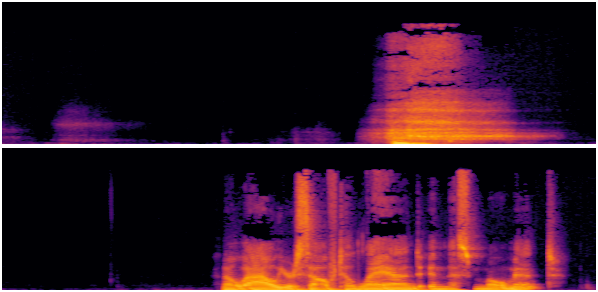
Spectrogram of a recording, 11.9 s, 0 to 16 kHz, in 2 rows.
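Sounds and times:
slow deep breath in and out with a soft sigh: 0.0s - 1.4s, 2.9s - 5.6s
speech: 8.2s - 11.6s.

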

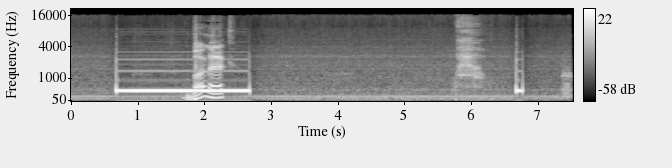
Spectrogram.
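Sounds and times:
outgoing call phone ringing tone: 0.7s - 2.8s
low hum: 1.6s - 2.7s
speech: 1.9s - 2.5s.

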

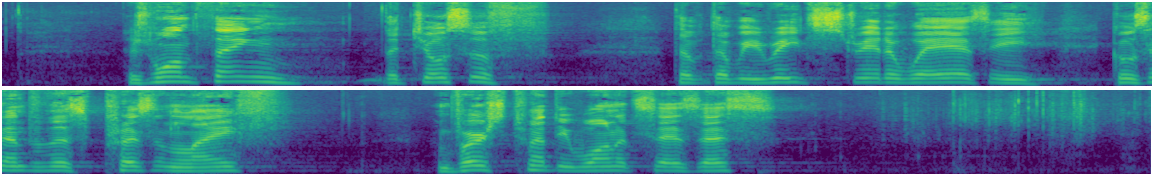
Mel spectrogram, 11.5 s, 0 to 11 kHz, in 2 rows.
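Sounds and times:
speech: 0.6s - 2.8s, 3.4s - 7.2s, 7.9s - 9.7s
thin paper Bible pages rustling as they are turned: 10.1s - 11.4s.

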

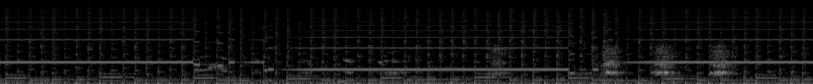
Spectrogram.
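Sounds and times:
chiptune-style video game music: 0.0s - 8.1s
dog barking inside the house: 4.9s - 5.2s, 6.0s - 7.4s.

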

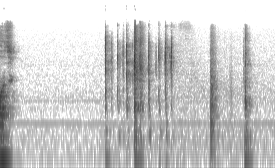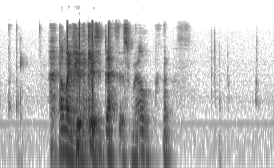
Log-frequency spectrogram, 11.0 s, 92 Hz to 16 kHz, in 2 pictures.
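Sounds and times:
speech: 0.0s - 0.3s, 6.5s - 9.0s
faint steady hum: 0.0s - 10.9s
typing an email on a computer keyboard: 2.1s - 3.5s, 5.7s - 6.0s, 9.7s - 10.1s
laughter: 6.5s - 8.0s.

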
